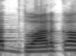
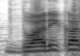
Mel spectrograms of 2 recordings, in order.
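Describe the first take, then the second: First: द्वारका with no i sound, as dvaar-kaa; द्वारका as the correct dvaarkaa; correct pronunciation. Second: द्वारिका with an extra i sound, said louder as the mistake; द्वारिका as the incorrect dvaarikaa; wrong pronunciation. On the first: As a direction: say द्वारका cleanly as dvaarkaa, the right form. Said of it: "होता है". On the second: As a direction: say द्वारिका as dvaa-ri-kaa to show the error. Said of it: "नहीं होता". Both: Shown as a demonstration.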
